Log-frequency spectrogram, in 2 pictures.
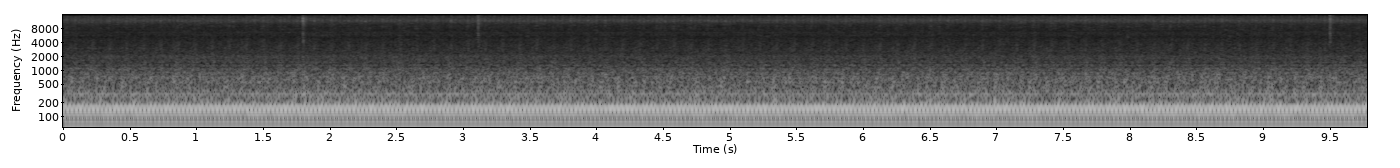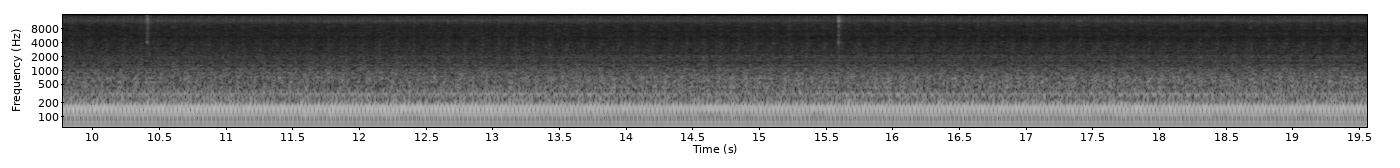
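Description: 1996 Suzuki X-90's 1.6-litre four-cylinder engine idling steadily.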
